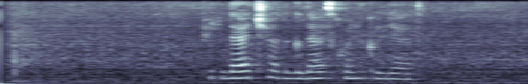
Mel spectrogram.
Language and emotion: Russian, neutral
